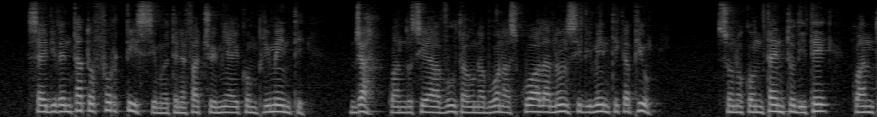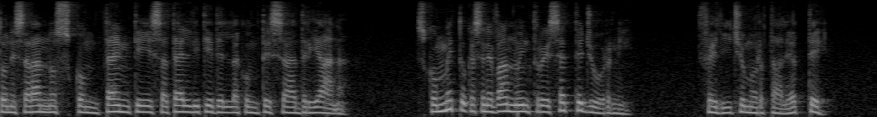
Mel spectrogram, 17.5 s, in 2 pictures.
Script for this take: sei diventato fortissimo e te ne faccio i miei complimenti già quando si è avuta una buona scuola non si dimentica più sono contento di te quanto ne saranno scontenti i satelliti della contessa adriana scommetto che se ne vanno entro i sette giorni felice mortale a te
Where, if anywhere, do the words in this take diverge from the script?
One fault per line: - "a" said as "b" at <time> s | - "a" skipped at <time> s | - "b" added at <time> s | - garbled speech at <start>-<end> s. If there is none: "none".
none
